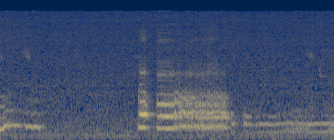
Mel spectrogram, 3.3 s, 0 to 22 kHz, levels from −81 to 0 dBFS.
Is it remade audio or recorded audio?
remade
